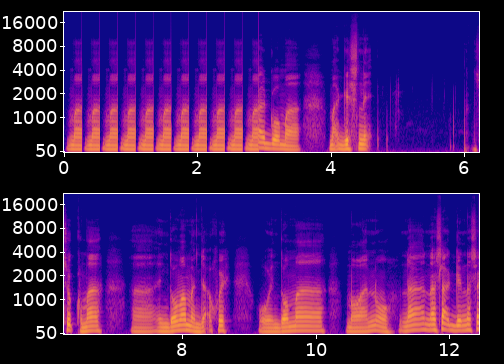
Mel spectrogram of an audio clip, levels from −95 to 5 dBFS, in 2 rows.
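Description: Broken-record loop from 0 to 2.92 s: a 0.27 s fragment repeats exactly about ten times, already under way at the start, likely a stalled player resending its last buffer.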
